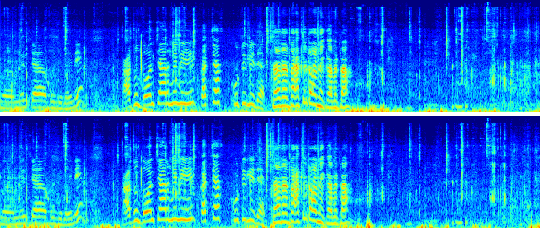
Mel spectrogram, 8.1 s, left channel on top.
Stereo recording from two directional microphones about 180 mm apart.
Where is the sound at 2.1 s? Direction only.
70° right (ahead or behind); by 2.8 s 90° right.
